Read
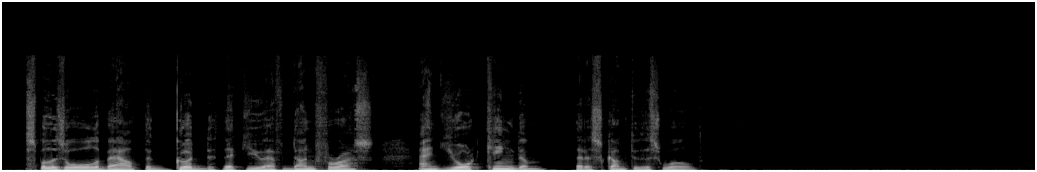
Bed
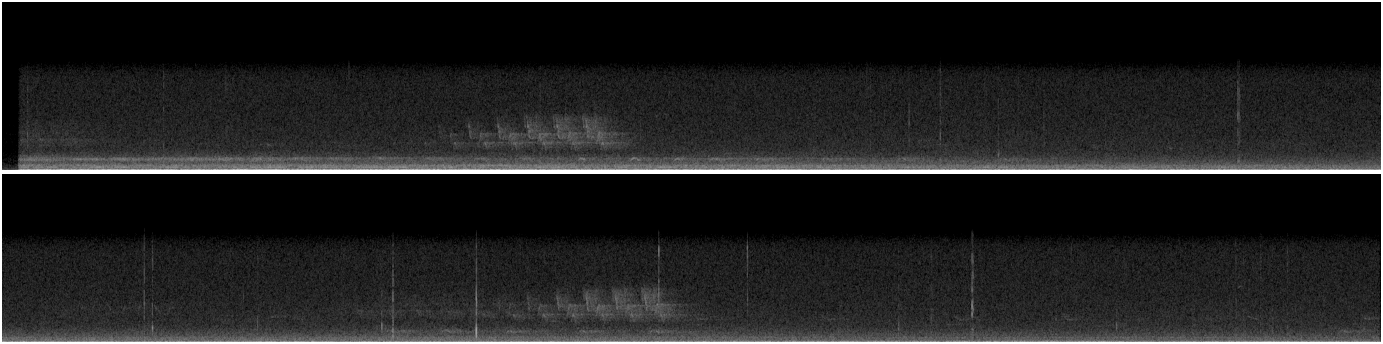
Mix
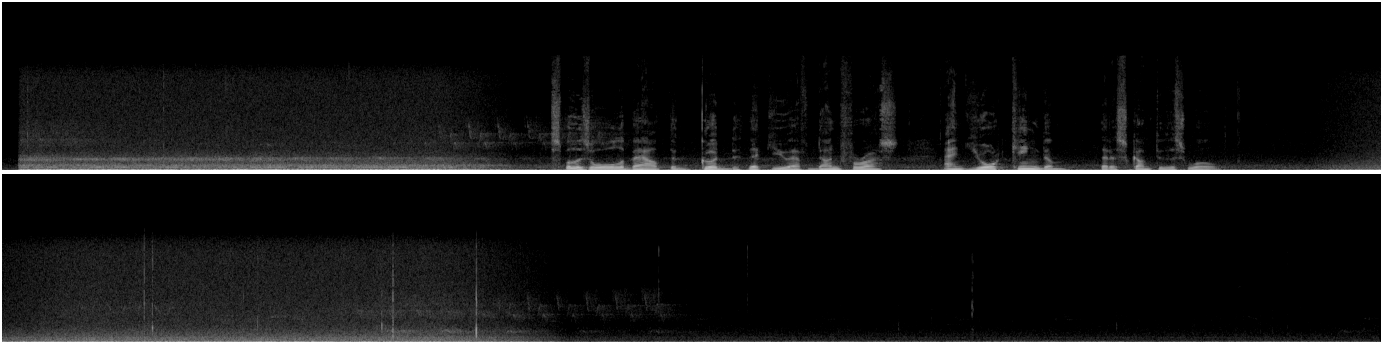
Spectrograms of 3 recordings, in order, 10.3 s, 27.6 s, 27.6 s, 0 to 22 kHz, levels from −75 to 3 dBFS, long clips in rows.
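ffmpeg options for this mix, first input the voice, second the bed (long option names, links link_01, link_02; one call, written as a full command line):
ffmpeg -i stem1.wav -i stem2.wav -filter_complex "[0:a]adelay=5250,volume=-3dB[link_01];[1:a]volume=13.5dB,afade=type=out:start_time=4.37:duration=0.77:silence=0.199526,afade=type=in:start_time=13.08:duration=1.47:silence=0.149624,afade=type=out:start_time=18.12:duration=1.3:silence=0.11885[link_02];[link_01][link_02]amix=inputs=2:normalize=0" out.wav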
